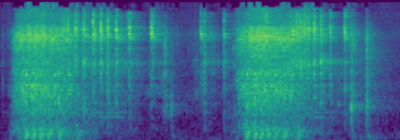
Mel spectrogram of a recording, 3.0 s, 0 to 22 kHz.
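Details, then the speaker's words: Husqvarna 266 chainsaw ('86), needs a carb kit, revved in two bursts trailing into uneven popping at idle with an odd internal noise; owner suspects a worn crank bearing before teardown. "yeah pretty sure we got a crank bearry making noise so let's tear it down and see what we can find"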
